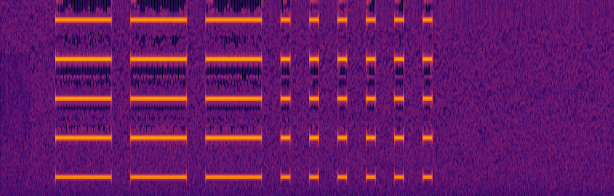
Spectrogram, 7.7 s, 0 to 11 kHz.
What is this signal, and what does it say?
Beep code, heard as beeps from a small speaker, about 1100 Hz. 3 long, 6 short.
